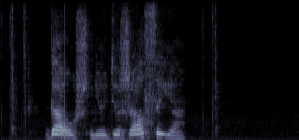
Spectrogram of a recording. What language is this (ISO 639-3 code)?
rus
